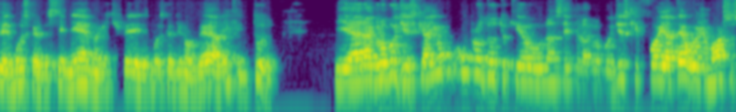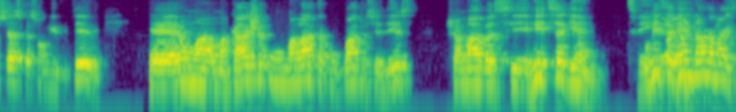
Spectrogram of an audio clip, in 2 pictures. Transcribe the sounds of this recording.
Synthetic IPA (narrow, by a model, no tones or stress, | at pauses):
fejzmuzikɐd̪ɪsinẽmɐʒẽt͡ʃɪ̥fejzmuzikɐd̪ɪnovɛlɐẽfĩj̃t̪ud̪ʊ | ɪɛɾɐɡlobod͡ʒiskɪaiũũpɾod̪ut̪ʊkɪewlɐ̃sejpelɐɡlobod͡ʒiskɪfojat̪ɛoʒɪʊmajɔɾsu̥sɛsʊ̥kɪɐsõhipɪt̪evɪ | ɛɛɾɐũmɐũmɐkajʃɐkõũmɐlat̪ɐkõkwat̪ɾʊsed̪es | ʃamavɐsɪɦit̪seɡẽn | sʊhiseɡẽnnad̪ɐmajz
